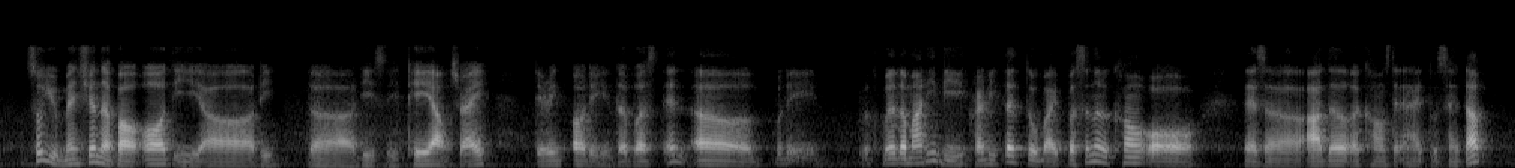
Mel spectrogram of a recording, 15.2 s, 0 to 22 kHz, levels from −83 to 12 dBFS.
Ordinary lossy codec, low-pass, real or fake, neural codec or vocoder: Opus, 32 kbps; 7.2 kHz; fake; codec, 24 kHz, 0.5 kbps, DualCodec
